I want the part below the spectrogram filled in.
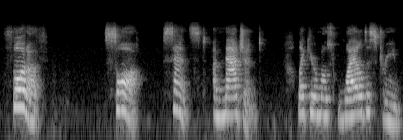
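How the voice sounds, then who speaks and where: A woman leading a guided visualization meditation, speaking slowly with soothing repetition and pauses. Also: on the high side, fairly bright tone, far from the mic.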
